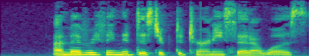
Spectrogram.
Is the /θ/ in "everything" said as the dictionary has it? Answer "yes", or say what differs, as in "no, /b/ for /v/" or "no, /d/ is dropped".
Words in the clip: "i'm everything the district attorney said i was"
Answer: yes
